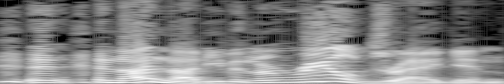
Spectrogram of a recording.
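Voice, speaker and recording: Using a put-on character voice with a high pitch, a man speaks at a fairly slow pace. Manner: sad.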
